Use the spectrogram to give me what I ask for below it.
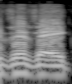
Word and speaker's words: Vivek: ask him and so he said it's actually Vivek but he's clearly used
